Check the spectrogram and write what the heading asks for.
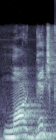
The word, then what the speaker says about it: mortgage: cards the last one mortgage the t is silent mortgage mortgage means you know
